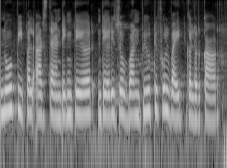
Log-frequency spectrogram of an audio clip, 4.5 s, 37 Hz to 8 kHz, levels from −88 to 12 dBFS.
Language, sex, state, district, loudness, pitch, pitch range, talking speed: English, female, Haryana, Jhajjar, -15 LUFS, 200 Hz, 190-215 Hz, 170 wpm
